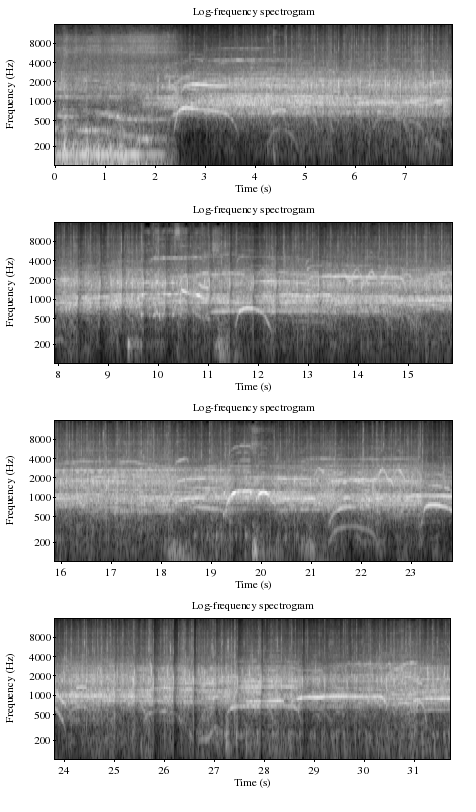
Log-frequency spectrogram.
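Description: Live band music with heavy bass stops about two seconds in, then a concert crowd cheers, whoops and applauds.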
